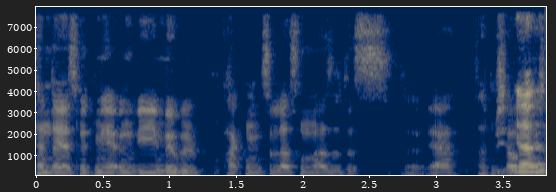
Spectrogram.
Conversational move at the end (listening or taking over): taking over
